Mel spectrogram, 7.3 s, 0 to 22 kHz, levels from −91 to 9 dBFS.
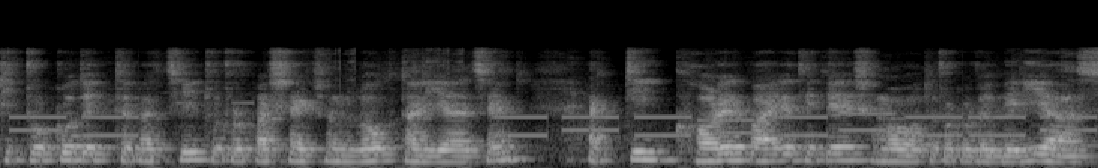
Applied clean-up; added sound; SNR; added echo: none; Telephone; 16 dB; reverberation time 0.2 s.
